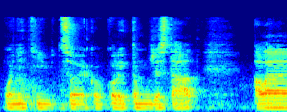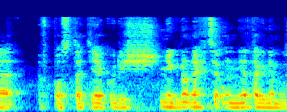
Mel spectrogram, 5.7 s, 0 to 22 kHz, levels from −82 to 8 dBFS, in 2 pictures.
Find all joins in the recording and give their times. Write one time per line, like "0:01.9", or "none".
0:02.4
